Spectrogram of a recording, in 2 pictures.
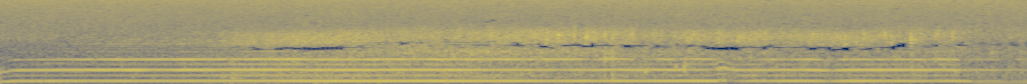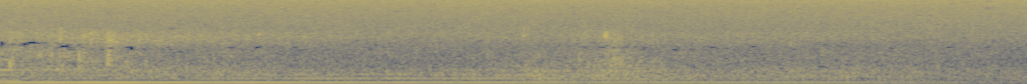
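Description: Shakuhachi (Japanese bamboo flute) holding a long, low note that swells after it begins, then stepping down to a lower note about five seconds in, which slowly fades.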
